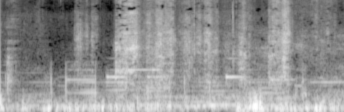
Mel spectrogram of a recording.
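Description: Handling noise as a cardboard egg crate and the phone are moved about: rustling and a knock about three seconds in. Faint ringing notes at a few steady pitches sound in the background.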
